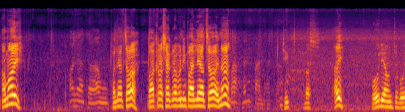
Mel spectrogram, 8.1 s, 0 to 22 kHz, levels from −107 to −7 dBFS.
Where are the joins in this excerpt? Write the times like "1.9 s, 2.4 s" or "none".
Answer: 5.8 s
